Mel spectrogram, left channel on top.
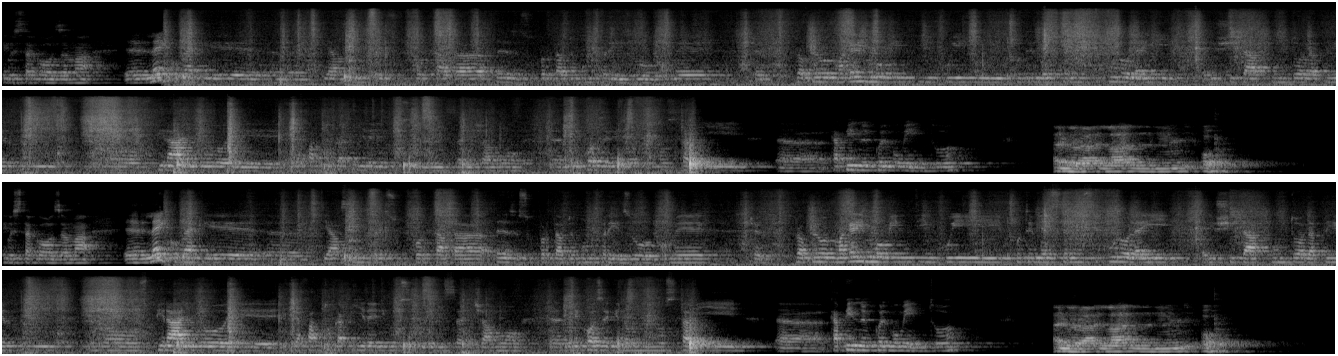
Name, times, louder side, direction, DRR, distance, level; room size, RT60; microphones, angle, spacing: voice 1, 0.0-7.6 7.9-11.7 12.0-13.9 14.2-20.7 21.1-22.9, right 2 dB, 80° right, 4 dB, 0.6 m, -33 dB
sound 1, 1.6-20.3, left 2 dB, 10° left, 0.3 m, -35 dB
voice 2, 23.8-25.5, right 1 dB, 25° right, -5 dB, 1.2 m, -29 dB
5.4 x 3.5 x 2.4 m, 0.95 s
head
